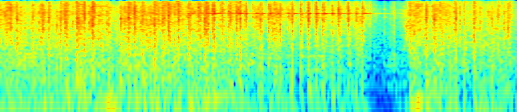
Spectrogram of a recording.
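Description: An automatic rifle fires rapid bursts of gunshots.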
